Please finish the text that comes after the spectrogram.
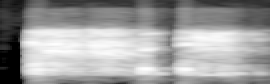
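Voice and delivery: harsh coughing fit; chesty cough. Real, not acted. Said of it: "sorry, I have a co-, cough".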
